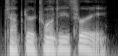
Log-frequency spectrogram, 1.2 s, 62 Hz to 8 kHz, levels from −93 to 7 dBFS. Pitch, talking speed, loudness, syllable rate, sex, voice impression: 100 Hz, 150 wpm, -17 LUFS, 4.9 syllables/s, male, very masculine, very adult-like, old, very thick, tensed, very powerful, bright, very soft, muffled, fluent, raspy, very cool, very intellectual, slightly refreshing, very sincere, very calm, very mature, very friendly, very reassuring, very unique, elegant, very wild, very sweet, kind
